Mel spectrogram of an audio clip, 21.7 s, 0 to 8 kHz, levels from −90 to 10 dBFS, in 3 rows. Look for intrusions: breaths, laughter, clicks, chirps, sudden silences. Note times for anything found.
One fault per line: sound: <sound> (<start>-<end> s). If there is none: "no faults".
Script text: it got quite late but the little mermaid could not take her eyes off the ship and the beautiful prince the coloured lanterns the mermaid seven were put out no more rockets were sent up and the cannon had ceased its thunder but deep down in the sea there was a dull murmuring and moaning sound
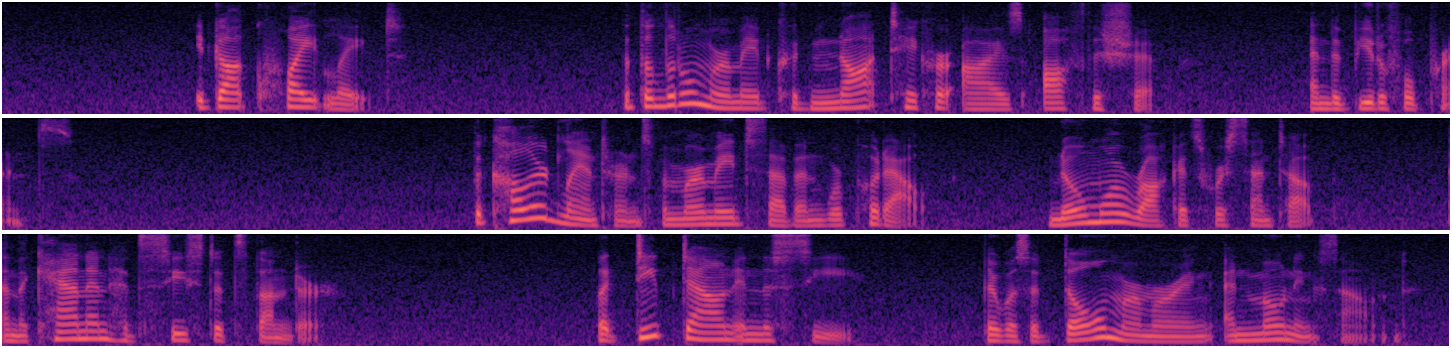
no faults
